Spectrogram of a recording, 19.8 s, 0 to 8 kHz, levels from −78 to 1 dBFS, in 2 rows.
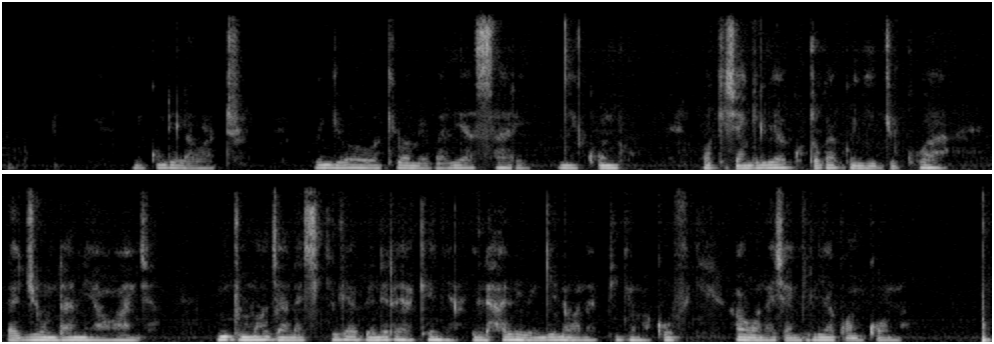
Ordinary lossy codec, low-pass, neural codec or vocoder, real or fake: Opus, 64 kbps; 7.2 kHz; codec, 24 kHz, 3.1 kbps, DualCodec; fake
